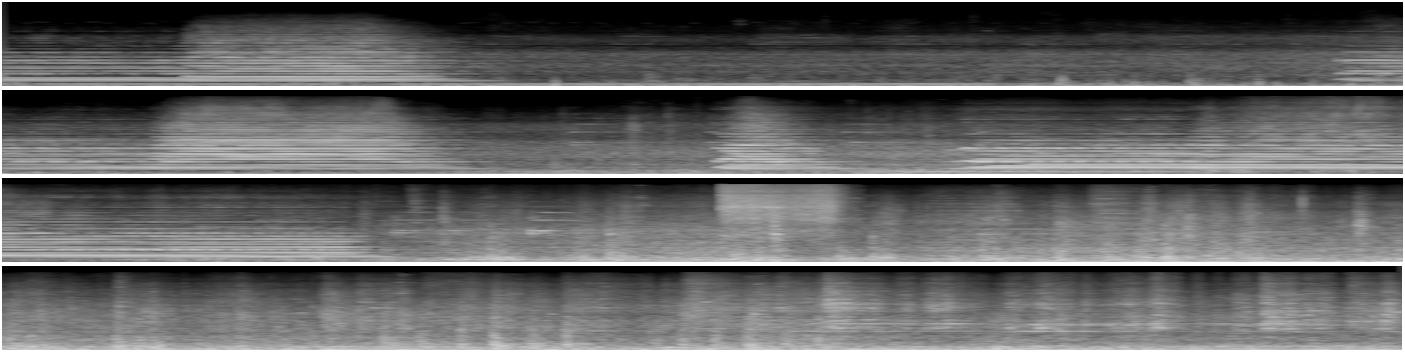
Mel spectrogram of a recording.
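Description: Diesel locomotive horn sounding the grade-crossing signal: two long blasts, a short one and a final long one. The locomotive and its loaded lumber flatcars then pass close by, with the heavy rumble and clickety-clack of the wheels over the rail joints and a brief hiss partway through.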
